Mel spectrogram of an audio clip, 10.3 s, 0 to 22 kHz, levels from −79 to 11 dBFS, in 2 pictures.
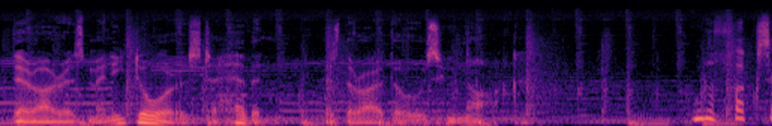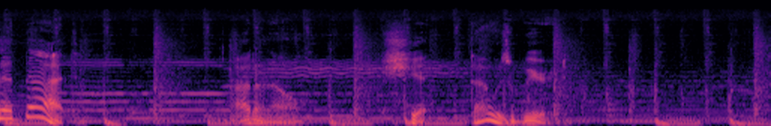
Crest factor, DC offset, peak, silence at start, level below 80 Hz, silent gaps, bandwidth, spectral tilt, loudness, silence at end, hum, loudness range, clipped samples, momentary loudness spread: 22 dB; under 0.1%; -4 dBFS; 0 s; -48 dBFS; none; 16.5 kHz; -6 dB/octave; -26 LUFS; 0 s; none; 4 LU; under 0.1%; 16 LU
